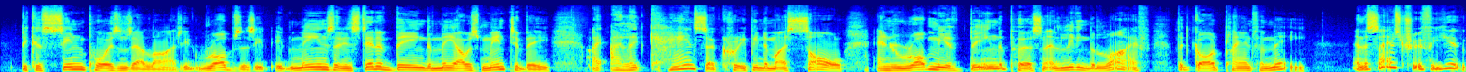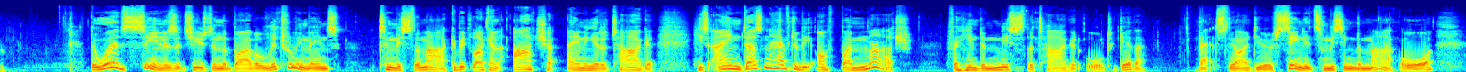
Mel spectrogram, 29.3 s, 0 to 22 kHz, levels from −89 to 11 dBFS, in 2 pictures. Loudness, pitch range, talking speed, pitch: -13 LUFS, 105-145 Hz, 210 wpm, 120 Hz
